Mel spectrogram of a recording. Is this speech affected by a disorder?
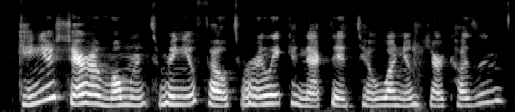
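Yes: cerebral palsy; affects muscles.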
